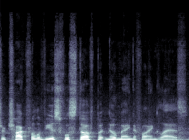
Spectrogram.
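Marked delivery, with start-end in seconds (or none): none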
